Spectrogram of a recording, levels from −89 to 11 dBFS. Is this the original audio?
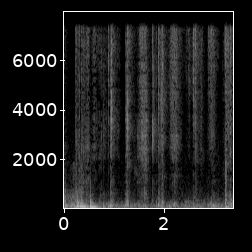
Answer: yes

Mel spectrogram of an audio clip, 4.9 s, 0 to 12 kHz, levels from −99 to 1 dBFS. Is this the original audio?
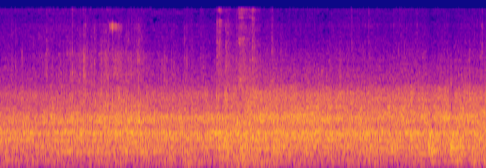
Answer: no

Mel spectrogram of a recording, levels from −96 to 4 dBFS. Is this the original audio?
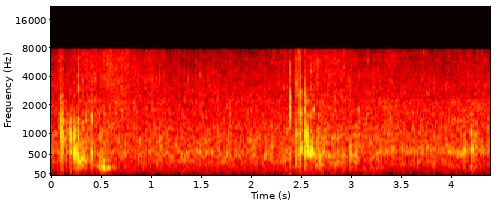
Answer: no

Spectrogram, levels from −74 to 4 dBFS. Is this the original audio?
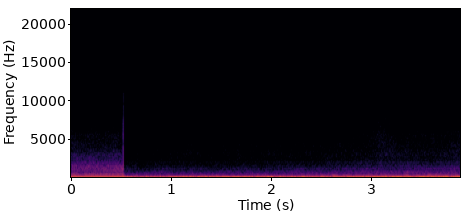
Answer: no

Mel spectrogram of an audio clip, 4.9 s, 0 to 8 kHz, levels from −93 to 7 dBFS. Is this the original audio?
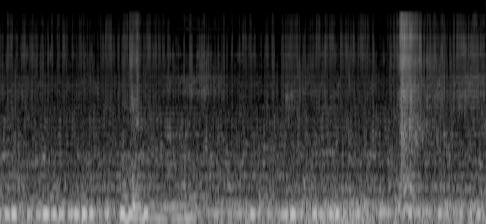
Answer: no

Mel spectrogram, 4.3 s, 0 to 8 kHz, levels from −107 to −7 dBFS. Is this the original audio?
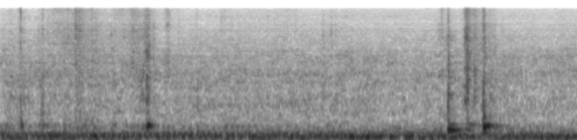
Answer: no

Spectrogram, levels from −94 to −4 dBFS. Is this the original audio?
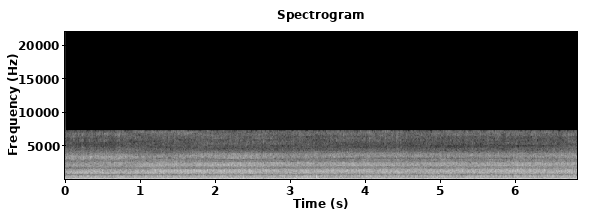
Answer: no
